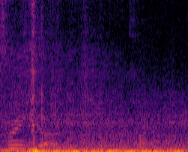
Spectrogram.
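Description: A Confringo fire spell blasts in the Hogwarts Legacy video game, giving one loud, short booming burst with a rumbling tail.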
